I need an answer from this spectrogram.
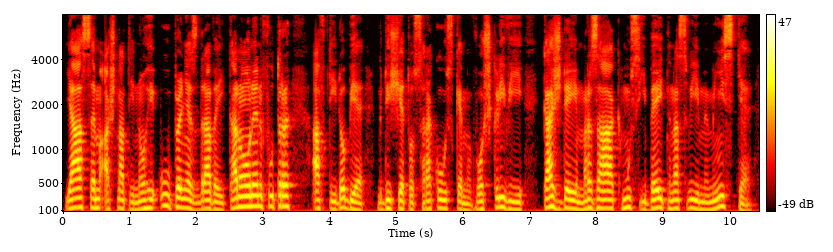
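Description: A man reading an audiobook, voicing a good-natured simple soldier in a low, grave, drawn-out way with colloquial everyday speech. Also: close to an everyday voice.

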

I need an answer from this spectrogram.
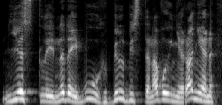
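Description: A man's voice: on the high side, lively intonation, breathy edge. An effusive middle-aged merchant, read by a man in a storybook, sounding a little raised and eager. His manner is earnest and fussy.

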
